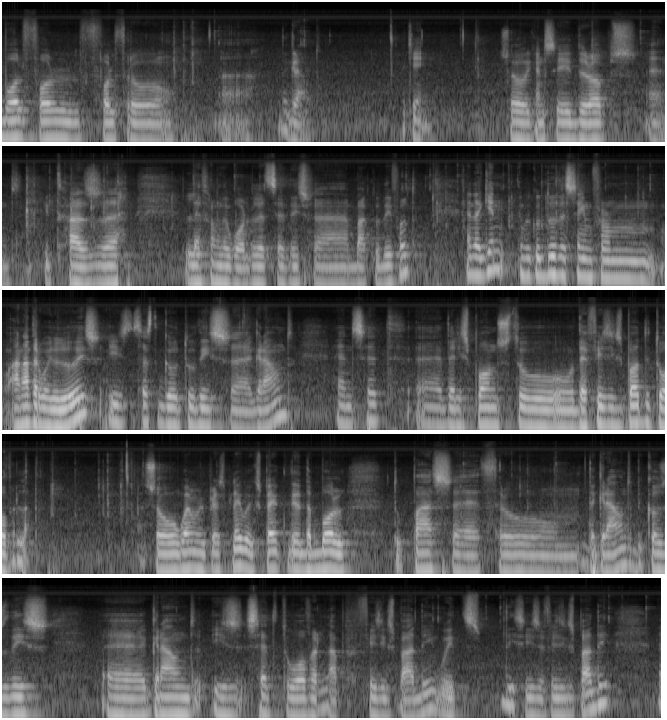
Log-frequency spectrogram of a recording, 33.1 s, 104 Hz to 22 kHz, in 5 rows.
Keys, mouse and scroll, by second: 1.4 q, 2.1 s, 3.0 click, 4.6 right click, 4.8 w, 6.9 Escape, 7.1-8.9 typing, 8.6 scroll up 1, 8.7 right click, 9.2 click, 10.6 click, 10.7-12.8 typing, 11.5 click, 11.6 right click, 12.7 right click, 15.3 right click, 15.7 w, 19.9 click, 24.4 right click, 25.4 w, 30.8 click, 31.4 right click, 32.7 click, 33.0 right click.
